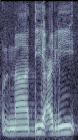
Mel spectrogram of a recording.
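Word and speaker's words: نادِ علی: کو اجازت دیتا ہے۔ یہ ناد علی میں دال پہ زیر ہے اور عربی لہجے کے حساب سے معروف پڑھیں تو نادی علی ہوتا ہے دال کے زیر کے ساتھ، اور عموماً ناد علی پڑھتے ہیں جو مجہول لگتا ہے، تو صحیح طور سے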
